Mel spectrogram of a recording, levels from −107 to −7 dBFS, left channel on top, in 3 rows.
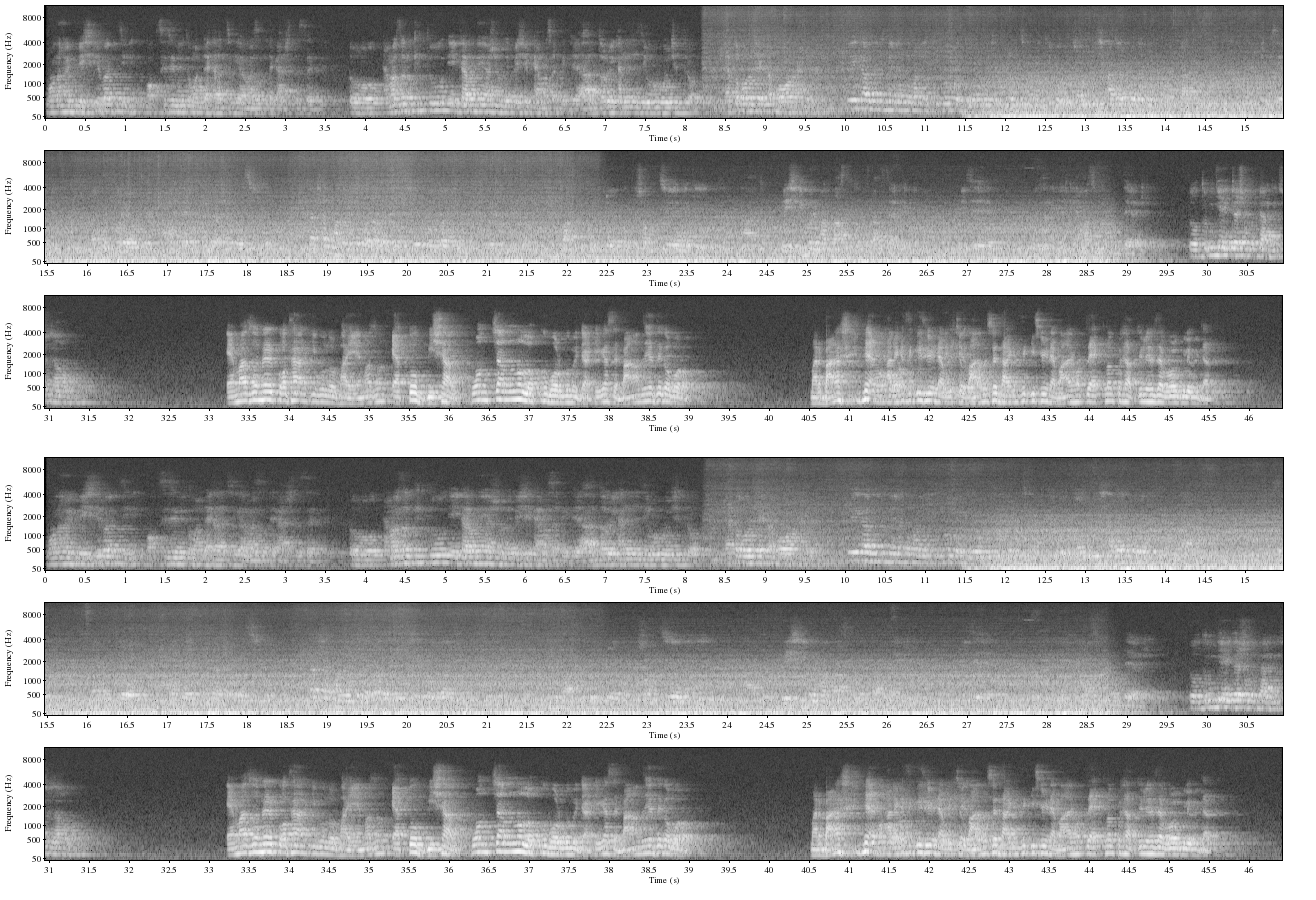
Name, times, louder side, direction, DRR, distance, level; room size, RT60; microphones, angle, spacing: voice 1, 0.0-3.4 3.8-8.1 8.5-9.6 10.0-14.9 15.2-15.7 16.0-16.7 16.9-18.3 18.8-23.7 24.1-26.5 26.9-27.3 27.7-29.3 29.8-31.3 41.3-42.8, equal, 65° left, -1 dB, 3.1 m, -25 dB
sound 1, 8.2-22.4, left 2 dB, 85° left, 2.2 m, -35 dB
sound 2, 11.4-28.8, equal, 50° right, 1.9 m, -19 dB
voice 2, 33.2-39.0 40.5-45.5, left 1 dB, 10° left, 4 dB, 0.5 m, -19 dB
9.5 x 9.3 x 5.0 m, 1.4 s
head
